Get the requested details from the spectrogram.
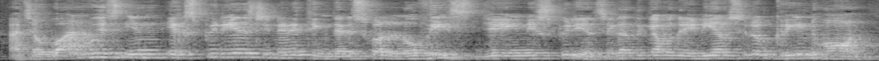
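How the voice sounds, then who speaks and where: A man's voice: a little high, distant mic. Bengali-accented male teacher in an echoey room. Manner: reads English definitions slowly, then explains briskly and quizzes. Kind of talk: exam-prep vocabulary lesson. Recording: echoey room, voice off-mic, faint hiss.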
